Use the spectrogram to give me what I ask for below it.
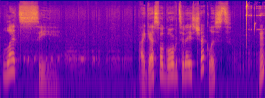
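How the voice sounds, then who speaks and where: A woman's voice: medium pitch, wildly swooping pitch, slow, warm tone, soft background music. A woman streaming and chatting casually with her co-host and viewers. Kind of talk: casual live stream chat.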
